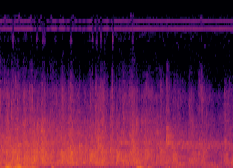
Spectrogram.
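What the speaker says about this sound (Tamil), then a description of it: "நல்லாவே கைத்தட்டலாம்" Audience clapping at a live Kamban festival literary debate in Puthukkottai, a steady wash of applause filling the hall with a voice briefly over it.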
